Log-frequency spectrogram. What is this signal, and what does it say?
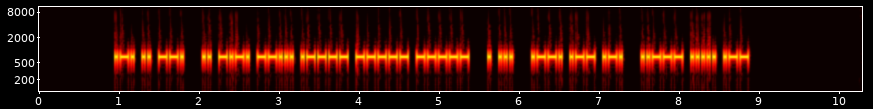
Morse code, heard as a keyed tone, about 36 wpm, 700 Hz. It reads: RIG IC7100 ES PWR 25W
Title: K1USN SST QSO Practice 35wpm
